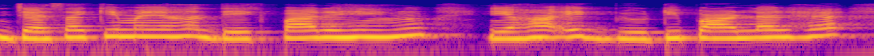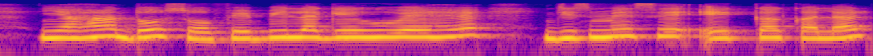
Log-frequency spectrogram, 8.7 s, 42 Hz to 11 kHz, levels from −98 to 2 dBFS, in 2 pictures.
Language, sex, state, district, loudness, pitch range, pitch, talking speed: Hindi, female, Bihar, Katihar, -15 LUFS, 250-295 Hz, 270 Hz, 180 wpm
